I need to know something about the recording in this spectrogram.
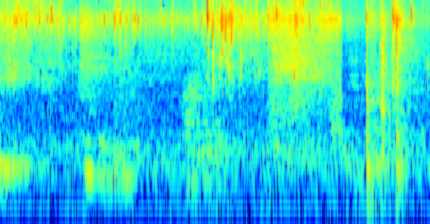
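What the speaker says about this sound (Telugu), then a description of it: "దీంట్లో వాటర్ యాడ్ చేసుకుందాం మనం రెండు కప్పుల నీళ్లు పోస్తున్నాను" Two cups of water are poured into a pot of bisi bele bath on the stove, soft splashing and dripping trickles heard faintly in a quiet kitchen with a few short knocks.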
